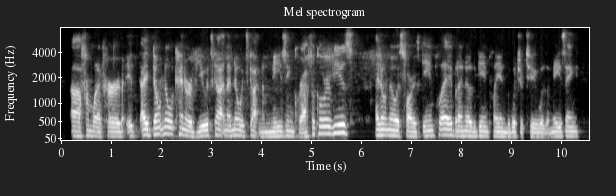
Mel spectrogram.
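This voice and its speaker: A man with a medium pitch and ordinary pitch variation has an unremarkable speaking voice. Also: fairly quick pace. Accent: American. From United States. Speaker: gaming show host. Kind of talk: casual chat.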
